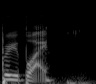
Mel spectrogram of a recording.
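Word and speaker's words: Bublé: going to be talking about the famous Michael Buble now it is spelled like bubble but it is pronounced blue boy but I just really love Michael Buble and I feel like he is an inspiration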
